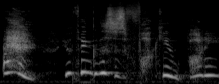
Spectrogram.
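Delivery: put-on shrill, very high, furious angry scream. Retelling how a neighbour came out the door: imitating a man screaming. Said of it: "he just screams".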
